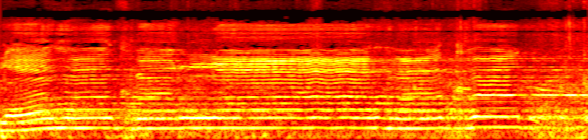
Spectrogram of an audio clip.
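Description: A man's voice chanting one long melodic note: it glides up at the start, holds steady, and steps up near the end.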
